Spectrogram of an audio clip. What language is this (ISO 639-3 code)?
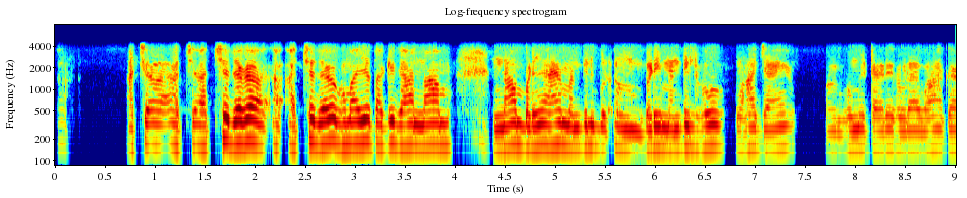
hin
